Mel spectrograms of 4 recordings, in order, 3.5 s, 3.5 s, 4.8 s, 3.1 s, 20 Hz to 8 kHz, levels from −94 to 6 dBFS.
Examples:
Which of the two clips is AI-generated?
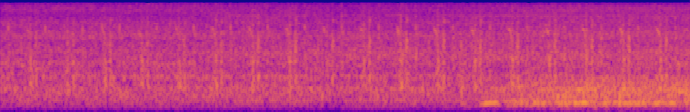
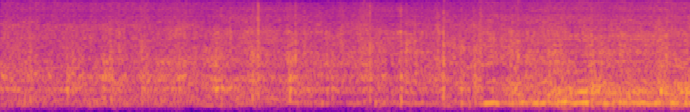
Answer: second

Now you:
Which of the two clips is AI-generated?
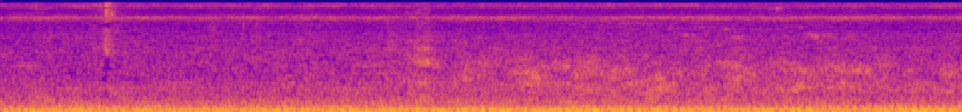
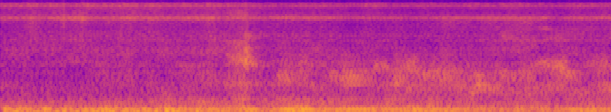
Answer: second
